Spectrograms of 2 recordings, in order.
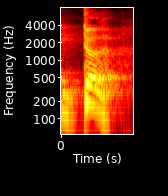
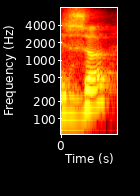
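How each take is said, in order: First: It begins with a d sound. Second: It begins with a z sound. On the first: "les Québécois they'll say de" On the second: "they'll say z"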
